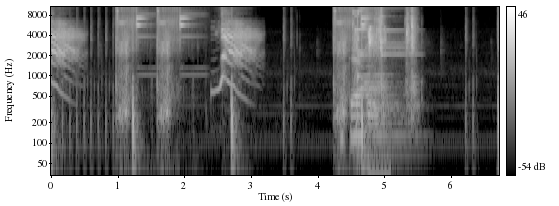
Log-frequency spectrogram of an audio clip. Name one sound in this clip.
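Short bright chimes ring out as coins are picked up.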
